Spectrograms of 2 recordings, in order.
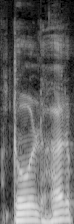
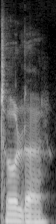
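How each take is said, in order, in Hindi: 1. her में h पूरी तरह बोला जाता है। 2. h छोड़ दिया जाता है और शब्द आपस में जुड़ जाते हैं। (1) "पूरा कहने के बजाय" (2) "कहेंगे"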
